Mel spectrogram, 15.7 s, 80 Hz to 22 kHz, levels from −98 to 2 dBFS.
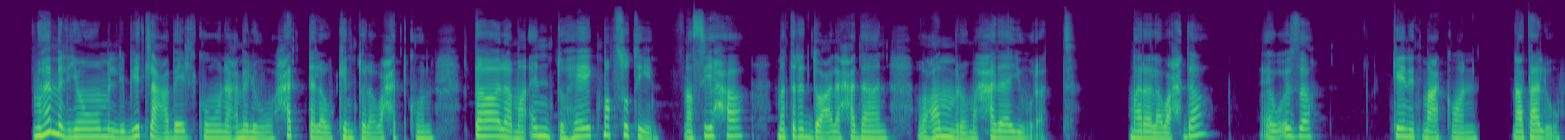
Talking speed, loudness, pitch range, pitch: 110 wpm, -22 LUFS, 170-220 Hz, 185 Hz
